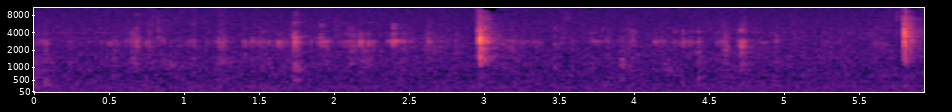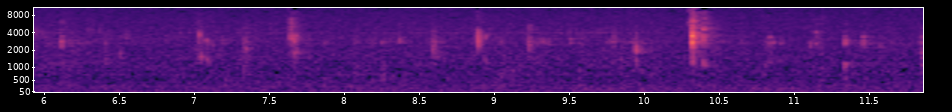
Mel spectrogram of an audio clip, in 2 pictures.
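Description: Soft close-up chewing and mouth sounds of someone eating king crab, with scattered light ticks and three sharp clicks spread a few seconds apart.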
